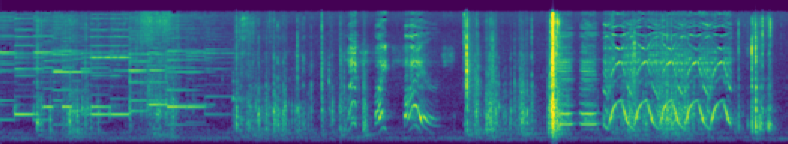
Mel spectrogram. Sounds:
Music, Speech

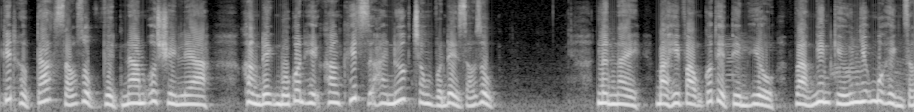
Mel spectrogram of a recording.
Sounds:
Speech

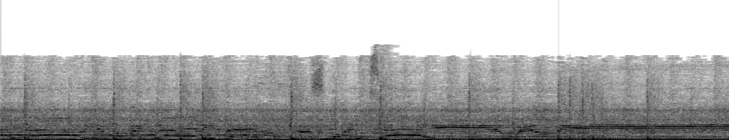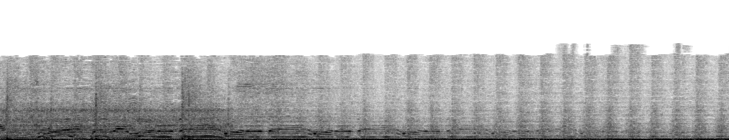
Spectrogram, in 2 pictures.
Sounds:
Music, Angry music

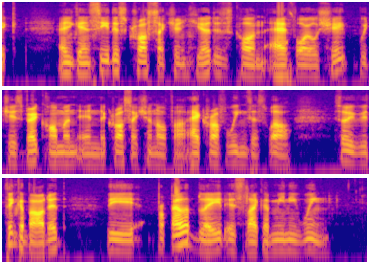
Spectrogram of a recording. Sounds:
Speech synthesizer, Narration, Speech

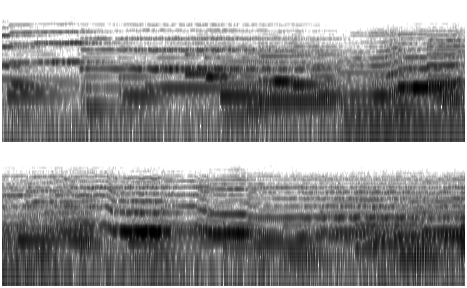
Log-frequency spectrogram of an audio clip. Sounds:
fiddle, Music, Musical instrument

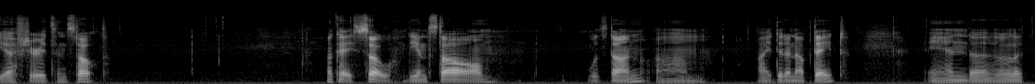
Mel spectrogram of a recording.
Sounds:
Speech

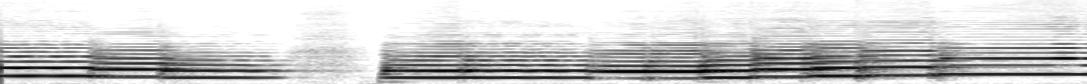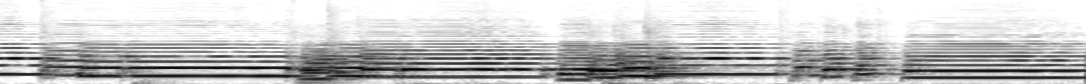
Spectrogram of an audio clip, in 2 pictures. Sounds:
playing bassoon

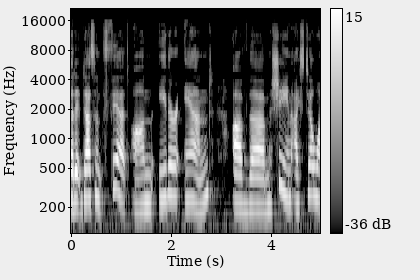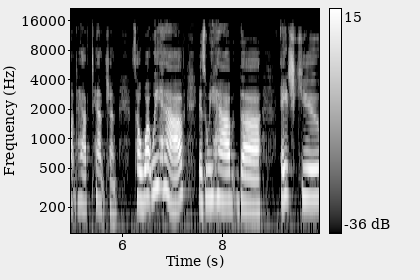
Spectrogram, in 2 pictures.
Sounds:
Speech

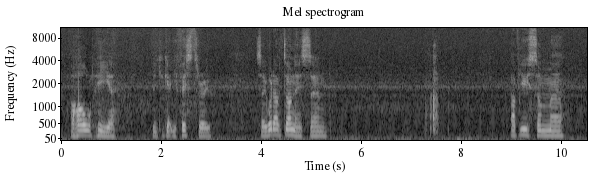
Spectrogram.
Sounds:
Speech

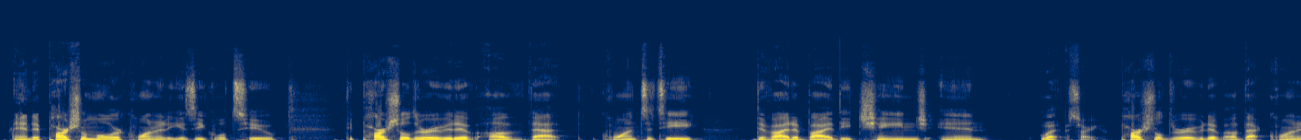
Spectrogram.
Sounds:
Speech

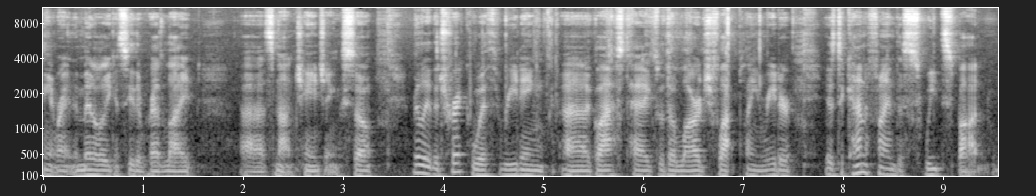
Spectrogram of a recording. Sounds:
Speech

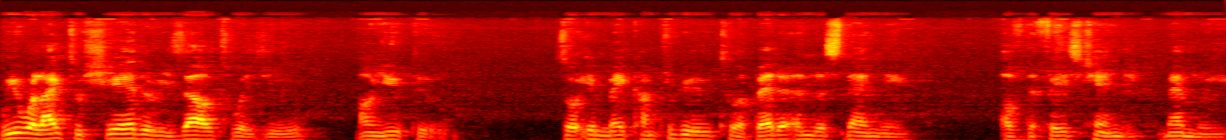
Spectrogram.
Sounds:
Speech

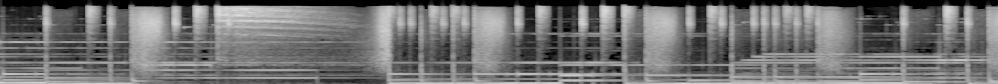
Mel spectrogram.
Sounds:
Electronic music, Music, Electronica, Dubstep

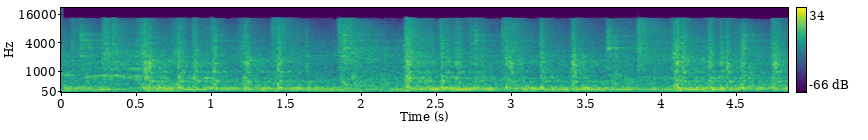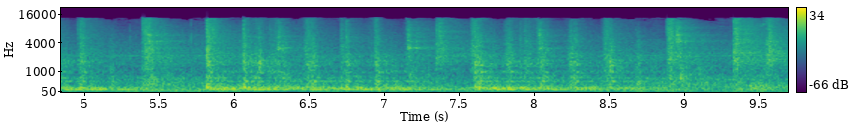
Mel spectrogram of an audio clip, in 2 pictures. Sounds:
Drum, Percussion

